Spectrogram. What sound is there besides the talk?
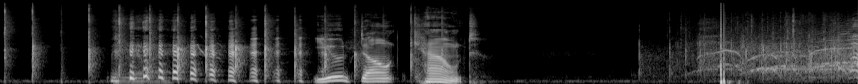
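soundboard applause and cheering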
